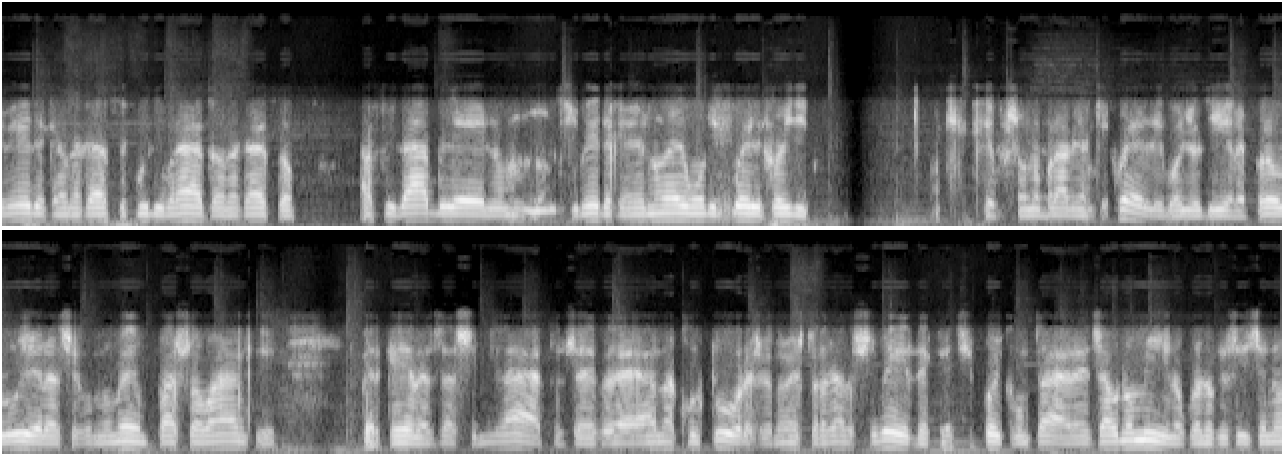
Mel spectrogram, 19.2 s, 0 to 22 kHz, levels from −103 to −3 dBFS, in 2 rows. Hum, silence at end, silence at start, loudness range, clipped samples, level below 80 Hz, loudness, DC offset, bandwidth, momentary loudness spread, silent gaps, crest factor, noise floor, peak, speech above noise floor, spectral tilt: none; 0 s; 0 s; 2 LU; under 0.1%; -46 dBFS; -16 LUFS; under 0.1%; 5 kHz; 9 LU; none; 16 dB; -50 dBFS; -2 dBFS; 34 dB; -7 dB/octave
